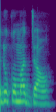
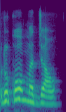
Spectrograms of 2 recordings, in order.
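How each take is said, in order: First: "रुको मत" run together, then "जाओ"; no break after रुको. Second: "रुको", short break, then "मत जाओ"; pause after रुको. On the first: Teacher giving a customer the other reading, "रुको मत" joined. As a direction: join "रुको मत" as one unit before "जाओ". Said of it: "या फिर आप बोल दीजिए". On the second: Teacher telling a customer to wait, pause after "रुको". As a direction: keep "मत जाओ" joined after stopping on "रुको". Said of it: "आप उसको बोल दीजिए". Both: Shown as a demonstration.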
